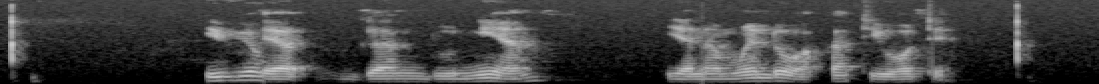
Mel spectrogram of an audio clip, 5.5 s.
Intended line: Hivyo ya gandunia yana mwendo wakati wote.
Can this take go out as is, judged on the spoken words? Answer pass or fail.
pass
